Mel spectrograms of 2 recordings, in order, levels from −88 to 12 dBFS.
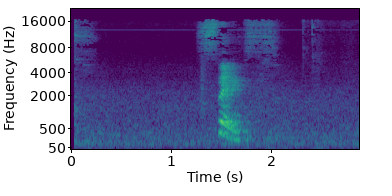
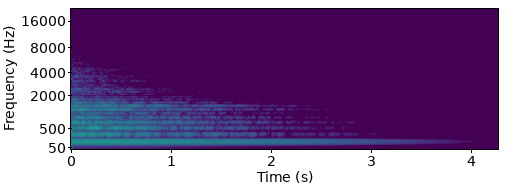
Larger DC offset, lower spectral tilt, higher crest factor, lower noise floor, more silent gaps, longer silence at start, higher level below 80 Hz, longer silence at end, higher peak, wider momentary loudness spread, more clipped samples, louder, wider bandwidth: neither; second, -2 dB/octave vs -7.5 dB/octave; first, 24 dB vs 18 dB; second, -52 dBFS vs -84 dBFS; neither; about the same, 0.05 s vs 0 s; first, -68 dBFS vs under -90 dBFS; second, 0.85 s vs 1.35 s; first, -6 dBFS vs -26 dBFS; first, 26 LU vs 23 LU; neither; first, -23 LUFS vs -42 LUFS; first, 17 kHz vs 5.4 kHz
